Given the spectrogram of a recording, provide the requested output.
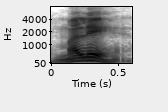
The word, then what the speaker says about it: malé: usa la palabra hebrea malé, M-A-L, acento en la E, malé.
